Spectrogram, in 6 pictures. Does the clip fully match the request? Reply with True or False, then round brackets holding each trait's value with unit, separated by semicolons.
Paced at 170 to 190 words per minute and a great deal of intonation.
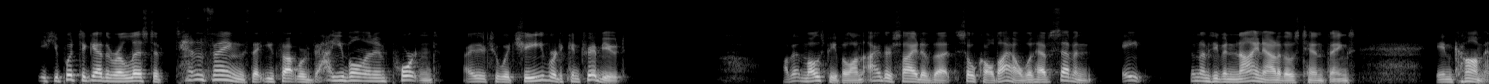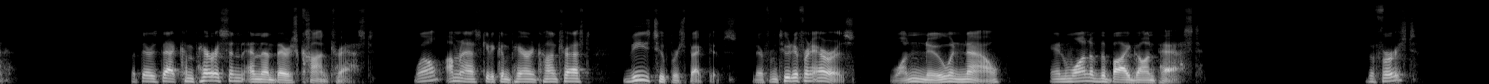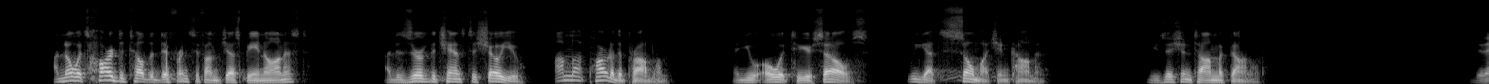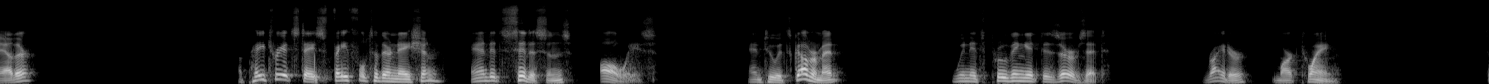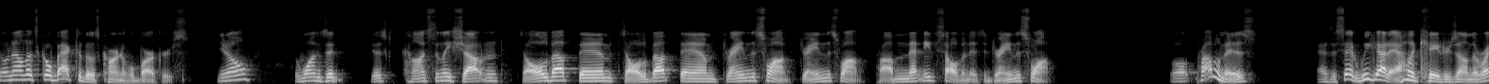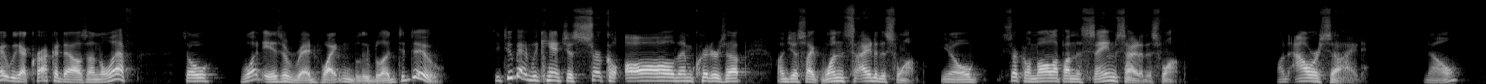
True (175 wpm; 6.2 semitones)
